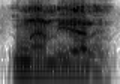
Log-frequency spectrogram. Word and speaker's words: Umanmielen: Lane Kiffin and Prince Umanmielen. And yeah, I ain't scared to say that name. It's a big name, but it sounds like it's spelled.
